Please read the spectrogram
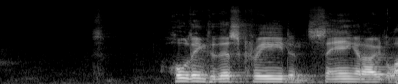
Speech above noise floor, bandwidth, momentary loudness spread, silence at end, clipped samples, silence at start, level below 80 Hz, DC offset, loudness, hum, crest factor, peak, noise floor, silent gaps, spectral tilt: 41 dB; 14 kHz; 8 LU; 0 s; under 0.1%; 1.7 s; -62 dBFS; under 0.1%; -17 LUFS; none; 18 dB; -2 dBFS; -57 dBFS; none; -6.5 dB/octave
